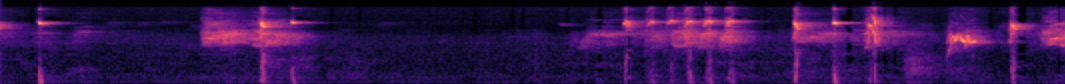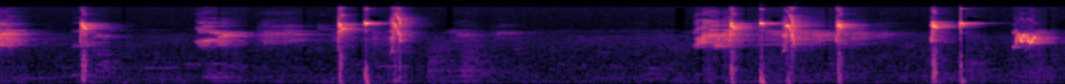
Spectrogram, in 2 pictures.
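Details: Konin (Van Hasselt's sunbird) song, Cililin-filled, close-spaced: bursts of high squeaky chirps and buzzy notes mixed with sharp clicking ticks, short quiet gaps between bursts.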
